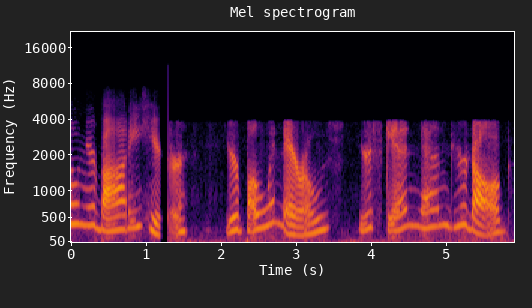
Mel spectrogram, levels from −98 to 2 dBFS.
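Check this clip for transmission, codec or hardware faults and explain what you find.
Two faults appear, both tied to a network switch partway through the speech.

Handover gap, 1.17 to 1.29 s: during the network transfer no speech frames arrived, so the sound cuts out for 120 ms before the new link begins.

Fallback to narrowband, from 1.29 s to the end: the call leaves the HD Voice path, which until then sounds like AMR-WB at about 12.65 kbit/s with only light coding damage. It drops to a narrowband codec that fits GSM full rate, and nothing above 4 kHz remains, so the speech turns duller and rougher.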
